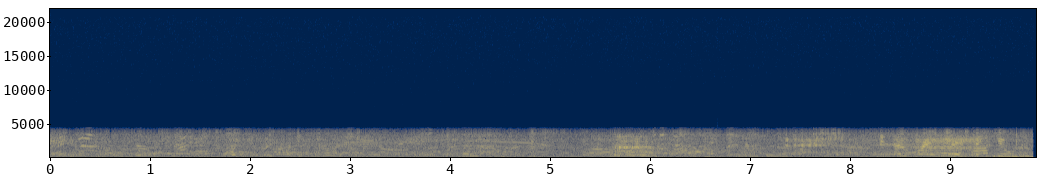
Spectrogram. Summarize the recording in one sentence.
Various people talking and animal noises towards end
